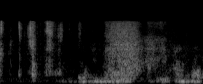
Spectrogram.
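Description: Cards and pack wrapper rustling as cards are pulled from a freshly opened hockey card pack: a few short rustles, then a longer swish about a second in.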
